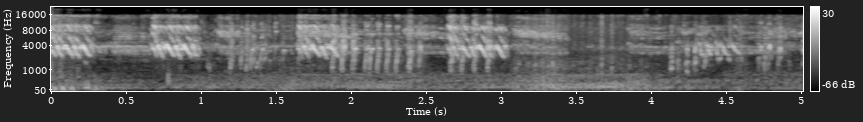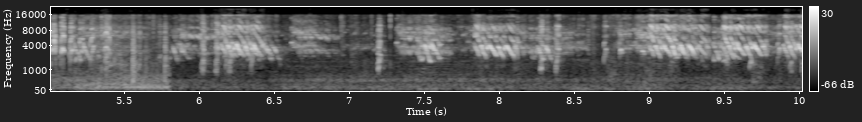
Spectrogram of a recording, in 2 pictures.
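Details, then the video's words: Budgerigars chatter in repeated bursts of shrill, rapid warbling and twittering, with a faint low background hum. "Beautiful Chirping Sounds relaxing Voice"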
